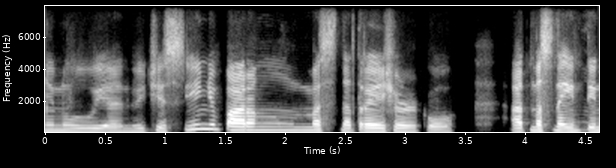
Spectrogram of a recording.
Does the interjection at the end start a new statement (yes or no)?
no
